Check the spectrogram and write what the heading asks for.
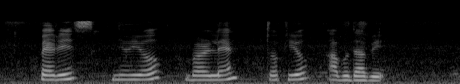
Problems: constant background noise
